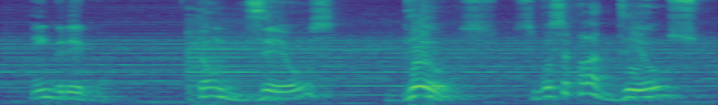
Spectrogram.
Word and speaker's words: Zeus: Só que a palavra Zeus, em grego, a pronúncia dela é similar à nossa em português Deus.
